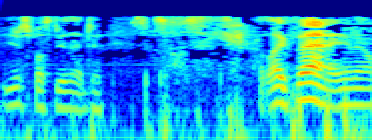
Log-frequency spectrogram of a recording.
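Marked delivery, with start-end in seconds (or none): 1.2-2.1 very quiet, breathy whispered delivery. Showing the other speaker how the band name should be said, whispery.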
